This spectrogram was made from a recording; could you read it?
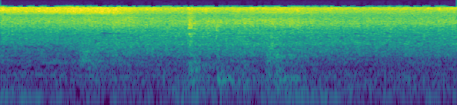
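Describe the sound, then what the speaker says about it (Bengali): Rohu fish head frying in a pan with winter vegetables such as cauliflower or cabbage for muri ghonto, giving a steady, close sizzle with soft stirring sounds and no talking. "আমি এক্সট্রা করে শুধু মাছের মাথাটা অ্যাড করছি"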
